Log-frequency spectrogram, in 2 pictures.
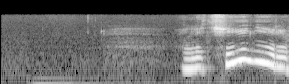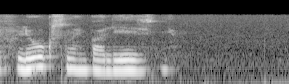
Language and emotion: Russian, sad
